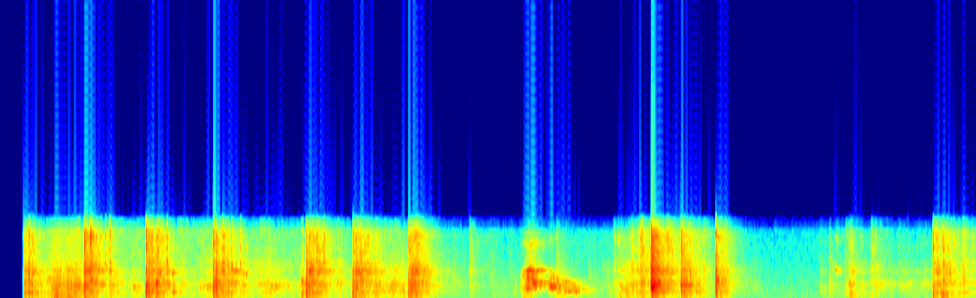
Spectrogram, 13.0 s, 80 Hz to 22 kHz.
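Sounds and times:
toy balls popping and clattering: 0.3 - 5.9, 8.2 - 10.0, 12.4 - 13.0.

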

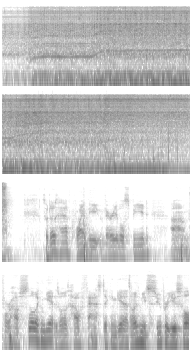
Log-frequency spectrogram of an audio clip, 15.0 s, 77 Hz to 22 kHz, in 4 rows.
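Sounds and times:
cordless ratchet motor whine: 0.0 - 7.7.

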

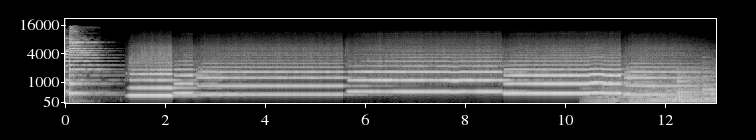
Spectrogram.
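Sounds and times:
wind instrument melody: 8.8 - 13.0.

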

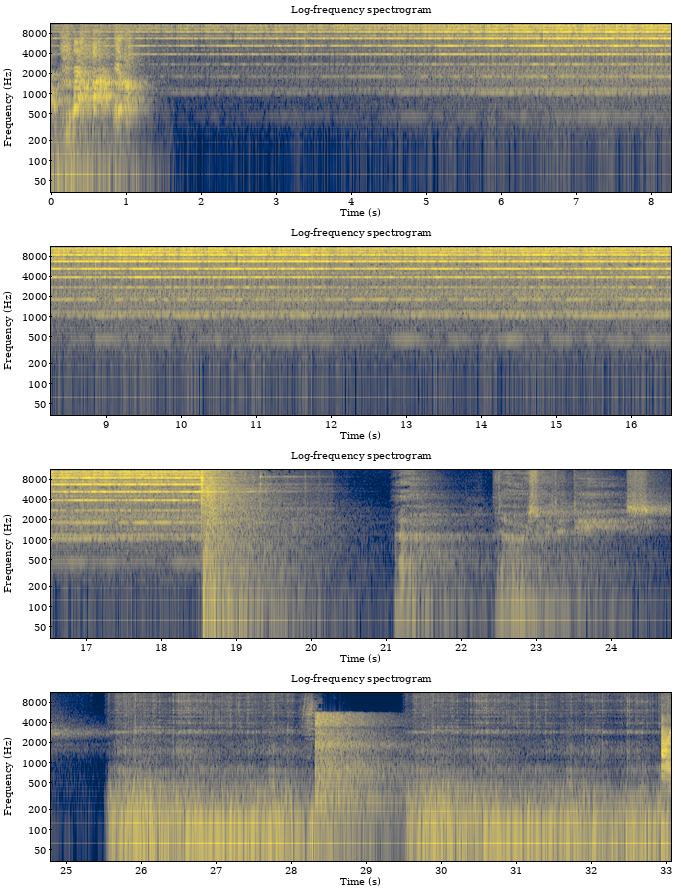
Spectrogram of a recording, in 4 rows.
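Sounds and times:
alarm clock ringing: 0.0 - 20.3, 29.5 - 33.0.

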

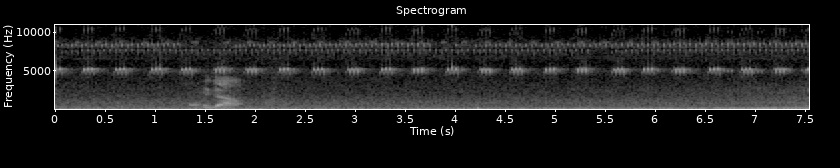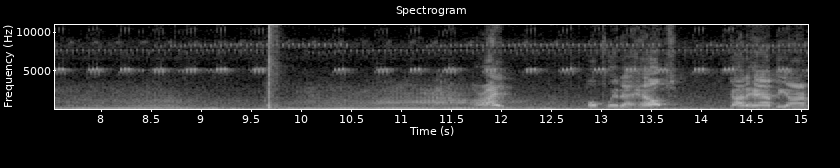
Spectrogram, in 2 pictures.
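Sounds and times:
crickets chirping: 0.0 - 15.0
golf club striking ball: 9.6 - 9.9.

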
